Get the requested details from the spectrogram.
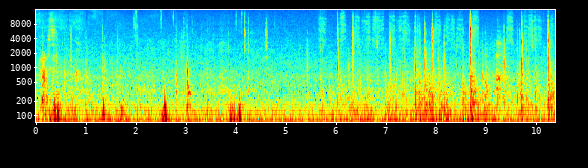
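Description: Chalk taps and scrapes on a blackboard.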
